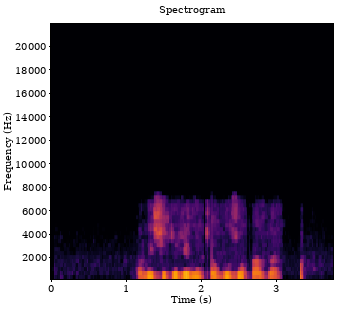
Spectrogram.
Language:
Swahili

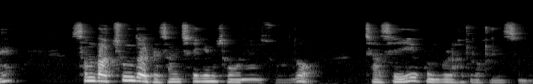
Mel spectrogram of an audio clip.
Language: Korean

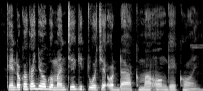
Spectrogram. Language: Luo (Kenya and Tanzania)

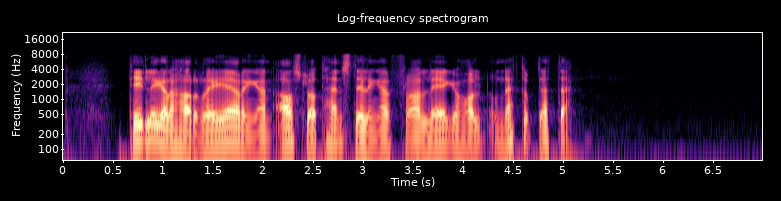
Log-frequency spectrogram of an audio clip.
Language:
Norwegian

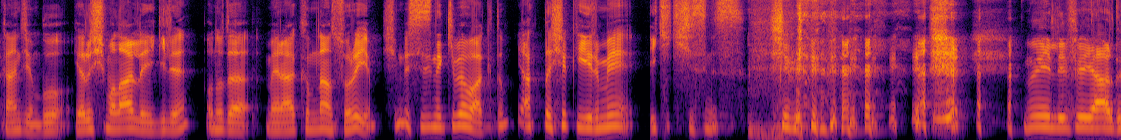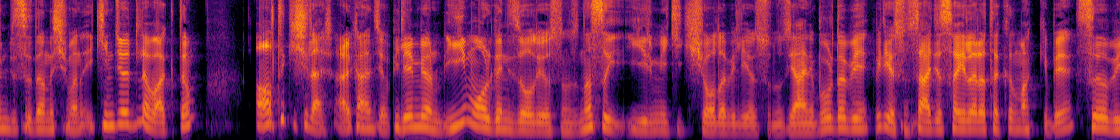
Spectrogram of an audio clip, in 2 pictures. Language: Turkish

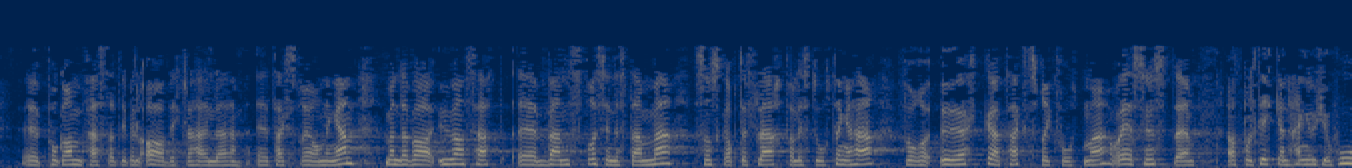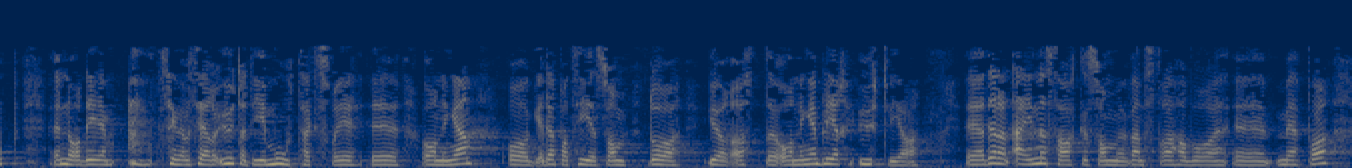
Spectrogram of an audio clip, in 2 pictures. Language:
Norwegian Nynorsk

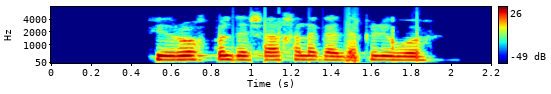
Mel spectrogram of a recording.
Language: Pashto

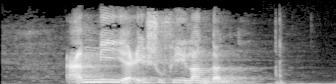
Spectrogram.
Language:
Arabic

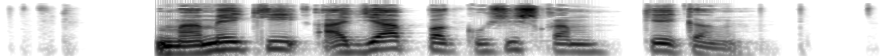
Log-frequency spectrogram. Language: Corongo Ancash Quechua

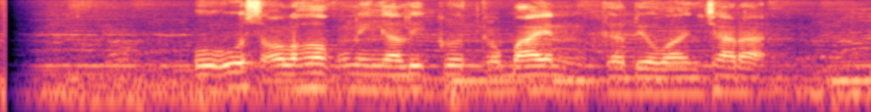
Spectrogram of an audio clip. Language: Sundanese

